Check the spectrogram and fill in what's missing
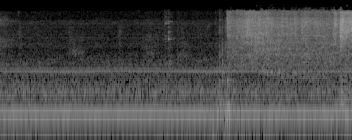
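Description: Water poured in a quarter-cup measure into brownie batter for chocolate fudge brownies, a brief splashy rush starting midway over a steady low kitchen hum.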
